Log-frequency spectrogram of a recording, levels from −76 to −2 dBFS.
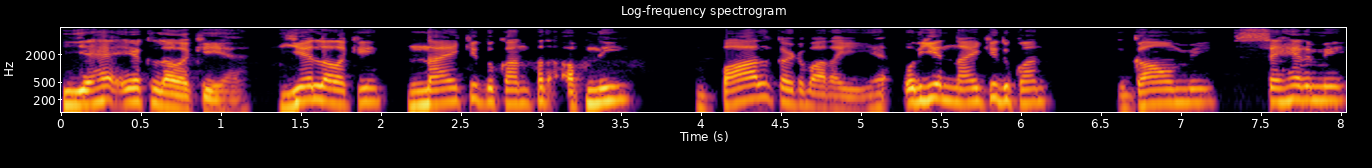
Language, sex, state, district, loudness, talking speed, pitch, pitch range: Hindi, male, Uttar Pradesh, Muzaffarnagar, -16 LUFS, 185 wpm, 175 Hz, 155-190 Hz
